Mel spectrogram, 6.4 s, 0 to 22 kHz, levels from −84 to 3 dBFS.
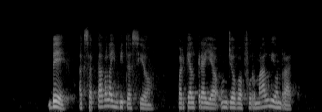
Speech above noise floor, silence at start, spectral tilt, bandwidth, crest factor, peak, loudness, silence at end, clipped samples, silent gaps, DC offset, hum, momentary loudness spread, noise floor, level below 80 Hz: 47 dB; 0.95 s; -5 dB/octave; 7.6 kHz; 20 dB; -18 dBFS; -38 LUFS; 0.6 s; under 0.1%; none; under 0.1%; none; 12 LU; -84 dBFS; -76 dBFS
